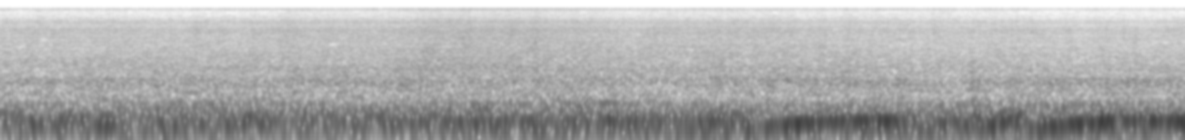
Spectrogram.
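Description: Jet ski engines running out on the water, with a steady engine note that rises in pitch twice as a jet ski speeds up, once about four seconds in and again near the end. A haze of water and wind noise runs under it.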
